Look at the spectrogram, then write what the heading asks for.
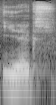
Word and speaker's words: EX: Il y en a qui prononcent IX, d'autres X. Hein, chacun ses préférences.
